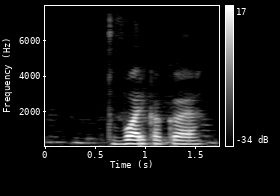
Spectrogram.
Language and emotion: Russian, angry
